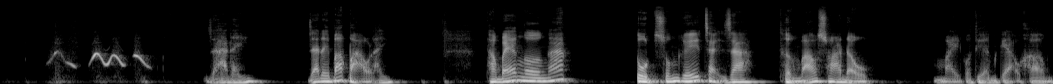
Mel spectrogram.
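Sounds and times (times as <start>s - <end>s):
man whistling melodic phrases: 0.5s - 1.6s
speech: 2.1s - 4.0s, 4.9s - 5.8s, 6.4s - 8.8s, 9.4s - 10.5s.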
